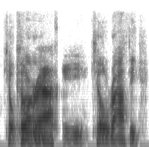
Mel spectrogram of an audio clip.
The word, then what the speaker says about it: Kilrathi: So I don't know what the case was, but there were supposed to be multiple conversations with the traitor and the Kilthari. Am I saying that right? – Kilrathi. – Hey, okay, Kilrathi.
